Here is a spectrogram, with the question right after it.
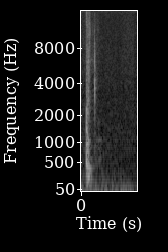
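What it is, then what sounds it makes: Hollow termite-damaged wooden railway sleeper. A termite-damaged wooden railway sleeper on the Richelieu–Chinon line is knocked twice, giving two quick, dull, hollow knocks with a low-mid body and a brief bright tick that fade almost at once. The hollow sound shows nothing is left inside and nothing holds, as termites and poor maintenance have left the track unusable.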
